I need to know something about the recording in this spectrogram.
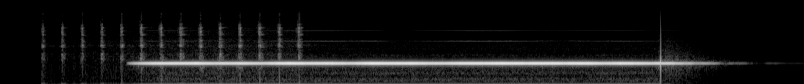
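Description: A quick run of evenly spaced ticks, about six a second, under a loud, steady, high electronic beep tone that starts about a second in and is held for nearly six seconds before fading away. A single sharp click comes just before the tone fades.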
